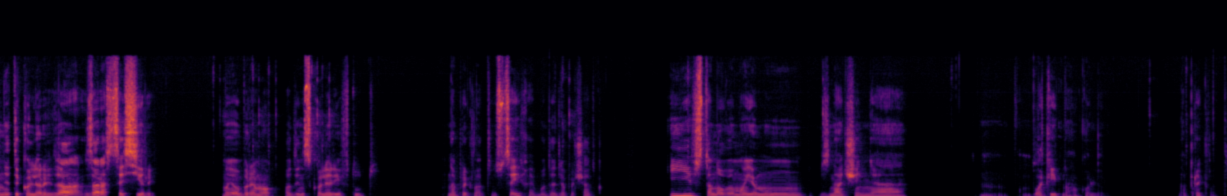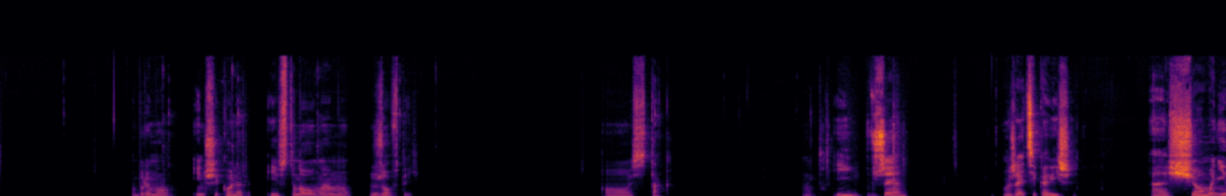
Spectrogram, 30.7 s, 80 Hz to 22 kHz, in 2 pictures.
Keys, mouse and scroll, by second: 2.6 click, 3.9 click, 7.0 click, 8.6 click, 11.8 click, 14.8 click, 17.3 click, 18.2 click, 19.3 click, 24.3 middle click, 24.8-25.2 scroll down 1, 25.2 middle click, 26.4 Insert, 28.7-29.1 scroll down 1, 29.1 scroll up 1, 29.7 middle click, 30.1-30.5 scroll up 1.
